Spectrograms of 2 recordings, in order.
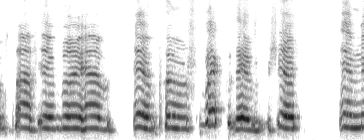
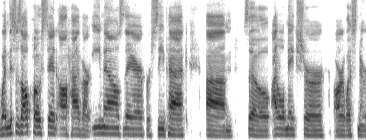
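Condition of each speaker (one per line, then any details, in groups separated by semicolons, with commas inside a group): Traumatic brain injury; acquired, caused by accident
No condition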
